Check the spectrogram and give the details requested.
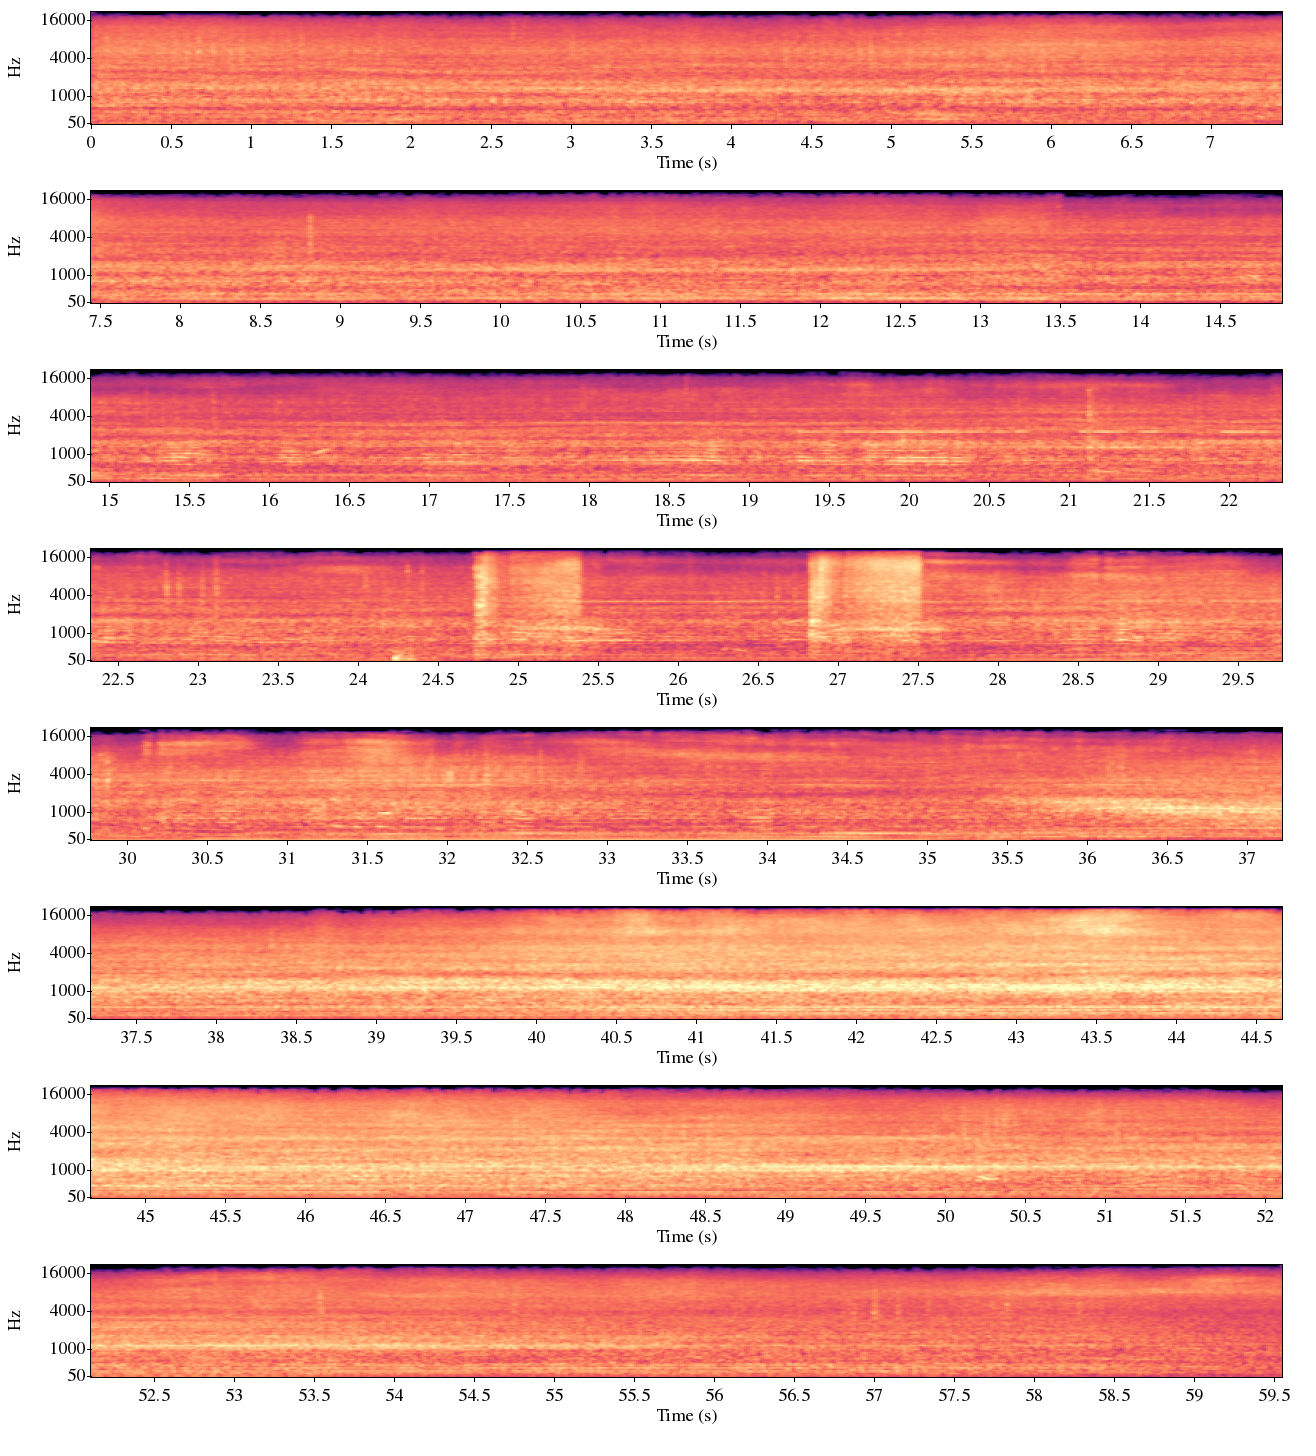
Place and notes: shipyard, novigrad - bicycle, pressure washers, water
